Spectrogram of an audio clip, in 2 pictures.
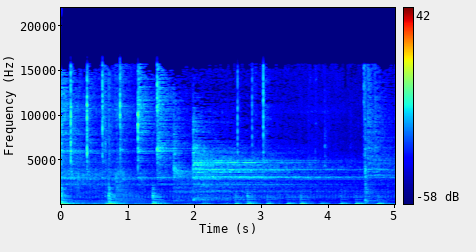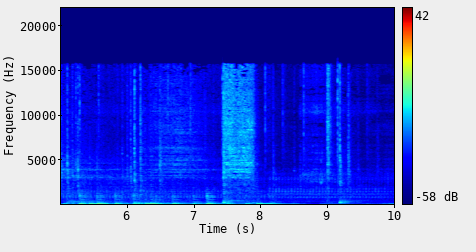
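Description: Jazz from a trio: double bass and drum kit playing a busy, rhythmic groove with a repeated low bass line. It thins out and gets quieter over the last two seconds.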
